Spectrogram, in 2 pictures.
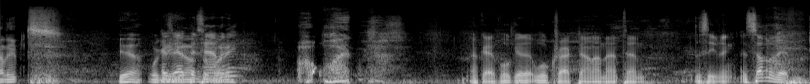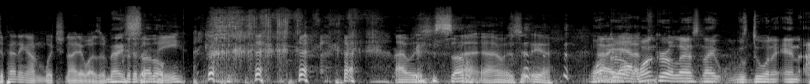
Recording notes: live from the Punchline Comedy Club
